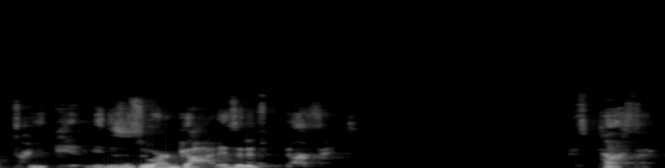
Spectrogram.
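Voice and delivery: acted awe, half under the breath; hushed amazement. Acting out awe at God.

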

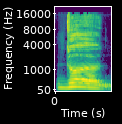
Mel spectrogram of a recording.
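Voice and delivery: ordinary talk

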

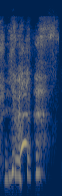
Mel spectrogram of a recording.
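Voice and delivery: laughing, delighted; laughing yes. Real, not acted. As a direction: burst out laughing in relief.

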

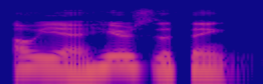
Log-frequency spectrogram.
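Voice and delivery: usual speaking voice

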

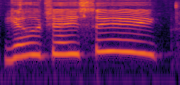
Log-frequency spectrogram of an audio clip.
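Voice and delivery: high, drawn-out call to a friend; excited shout-out. Real, not acted. Shout-out to alumnus on air.

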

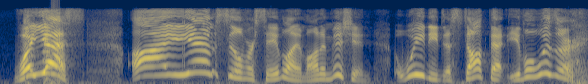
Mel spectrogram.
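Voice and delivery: very high, loud hammed-up heroic declaration; pompous heroine. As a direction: ham it up like a grand superhero. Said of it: "She's like".

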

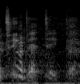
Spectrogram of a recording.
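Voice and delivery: low-volume whispered quote; mock secretive whisper; imitated whisper. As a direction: whisper it like into someone's ear. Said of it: "He whispered in your ear".

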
